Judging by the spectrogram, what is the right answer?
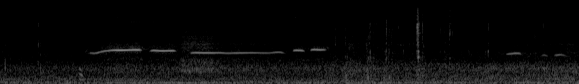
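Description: A clear whistle of a few held notes, first rising and then level, starting about a second in and lasting about two seconds. Light clicks follow from the spinning reel as its handle is turned.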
